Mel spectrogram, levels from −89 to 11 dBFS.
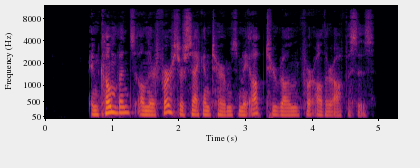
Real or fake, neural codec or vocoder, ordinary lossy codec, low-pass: real; none; AAC, 32 kbps; 10.8 kHz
